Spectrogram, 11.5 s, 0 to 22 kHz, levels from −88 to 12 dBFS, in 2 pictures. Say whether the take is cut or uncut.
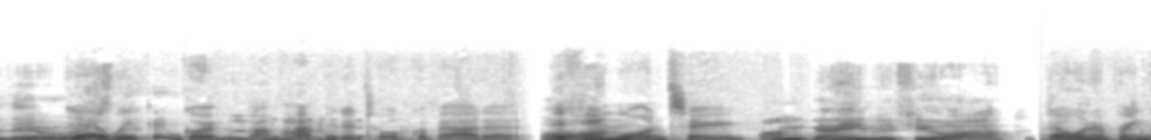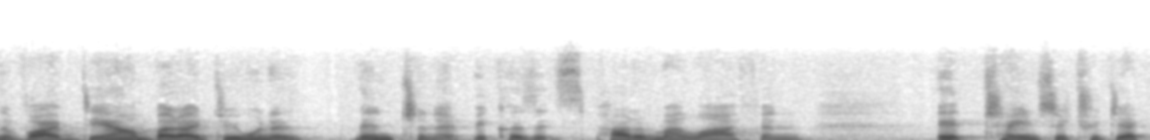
cut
